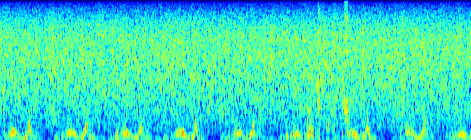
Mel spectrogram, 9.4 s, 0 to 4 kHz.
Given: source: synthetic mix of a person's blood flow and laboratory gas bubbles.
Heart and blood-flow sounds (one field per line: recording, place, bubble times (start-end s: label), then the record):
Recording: Doppler ultrasound of blood flow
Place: precordium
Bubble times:
6.12-6.23 s: bubbles
6.34-6.44 s: bubbles
6.52-6.73 s: bubbles
6.82-7.00 s: bubbles
From the record:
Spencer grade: 2 (many but less than half of the cardiac periods contain bubble signals, singularly or in groups)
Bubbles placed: anywhere in the cardiac cycle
